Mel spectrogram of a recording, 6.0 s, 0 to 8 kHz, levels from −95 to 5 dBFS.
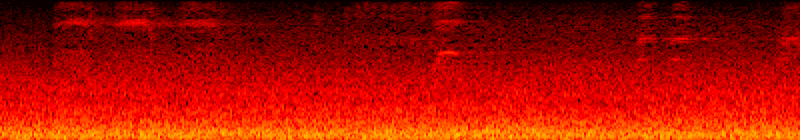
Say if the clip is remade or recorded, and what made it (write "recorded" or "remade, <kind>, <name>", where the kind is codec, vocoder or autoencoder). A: recorded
